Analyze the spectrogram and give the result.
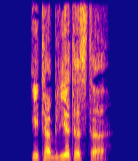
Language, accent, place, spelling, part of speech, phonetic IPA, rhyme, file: German, Germany, Berlin, etablierteste, adjective, [etaˈbliːɐ̯təstə], -iːɐ̯təstə, De-etablierteste.ogg
- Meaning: inflection of etabliert: 1. strong/mixed nominative/accusative feminine singular superlative degree 2. strong nominative/accusative plural superlative degree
